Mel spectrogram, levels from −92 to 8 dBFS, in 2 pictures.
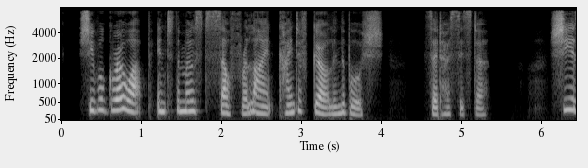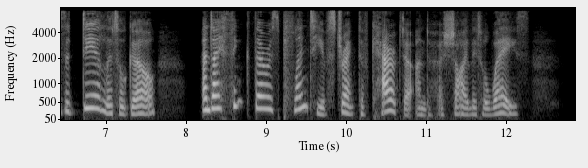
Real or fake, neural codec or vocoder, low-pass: fake; codec, 16 kHz, 0.4 kbps, LongCat-Audio-Codec; 7.2 kHz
